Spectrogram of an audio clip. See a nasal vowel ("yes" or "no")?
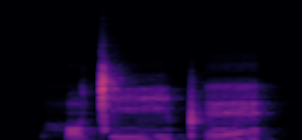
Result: yes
